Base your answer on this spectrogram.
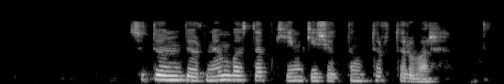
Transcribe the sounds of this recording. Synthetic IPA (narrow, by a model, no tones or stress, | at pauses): sʏt̪ɵnmd̪ɵɾnembɑst̪ɑp̚kʲʰijɪmkʲeʃek̚t̪ɪŋt̪ʰʏɾt̪ʰʏɾɪbɑ̰ɾ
